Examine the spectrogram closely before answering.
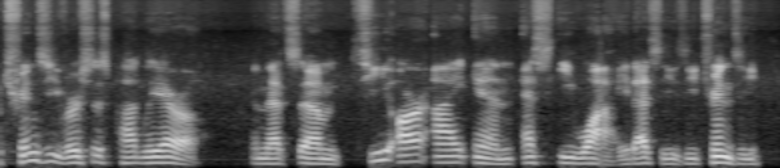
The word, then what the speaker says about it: Trinsey: And that's Trinsey. That's easy. Trinzi v. Pagliaro. I believe that's how you'd pronounce it, right?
